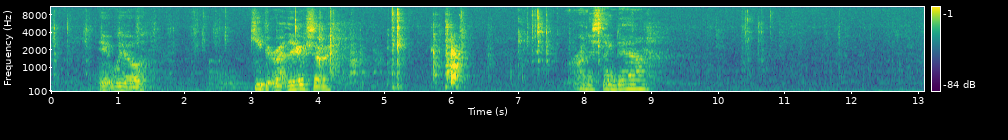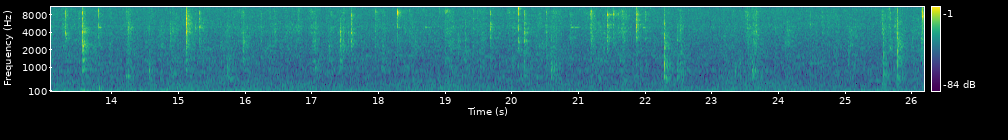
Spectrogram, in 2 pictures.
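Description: Metal tools click and clink against an engine block.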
